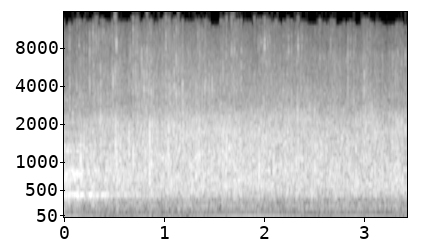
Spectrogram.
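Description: A large audience at a World Telugu Federation gathering claps in a continuous, dense wash of applause that stays fairly faint and even from start to finish, with no voices over it.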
